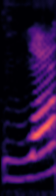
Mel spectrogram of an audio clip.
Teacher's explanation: वा का उच्चारण दंत ओष्ठ से होता है।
